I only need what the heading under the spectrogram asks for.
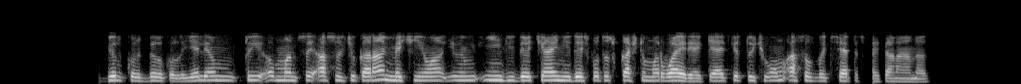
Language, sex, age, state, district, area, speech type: Kashmiri, male, 18-30, Jammu and Kashmir, Ganderbal, rural, conversation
